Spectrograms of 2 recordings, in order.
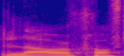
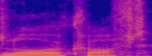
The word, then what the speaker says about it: Lara Croft: This might just be a me thing, but it also annoys me on the same level as Americans mispronouncing Lara Croft as Laura Croft.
